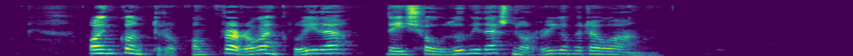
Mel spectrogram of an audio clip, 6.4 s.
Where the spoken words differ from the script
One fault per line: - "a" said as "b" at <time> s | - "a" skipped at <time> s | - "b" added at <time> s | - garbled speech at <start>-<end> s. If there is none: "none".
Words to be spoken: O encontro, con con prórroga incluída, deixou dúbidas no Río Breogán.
- "con" skipped at 1.5 s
